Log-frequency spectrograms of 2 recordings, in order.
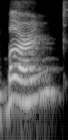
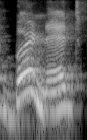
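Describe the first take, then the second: First: BURNED in one syllable; silent E. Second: BURNED misread as bur-ned; wrong two-syllable "burned"; extra syllable. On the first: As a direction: say "burned" with no E, ending in D. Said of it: "é mudo, certo?". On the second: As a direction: sound the E in "burned". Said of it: "Você não vai dizer". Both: Shown as a demonstration.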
